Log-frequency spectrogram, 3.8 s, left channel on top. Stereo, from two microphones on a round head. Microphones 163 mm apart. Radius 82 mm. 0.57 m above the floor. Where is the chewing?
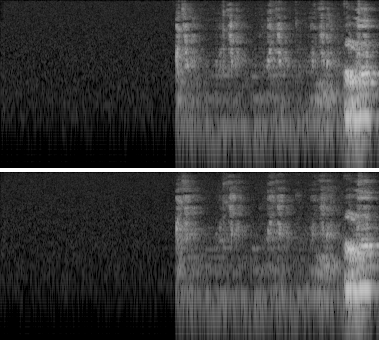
25° left (ahead or behind), 3.5 m.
